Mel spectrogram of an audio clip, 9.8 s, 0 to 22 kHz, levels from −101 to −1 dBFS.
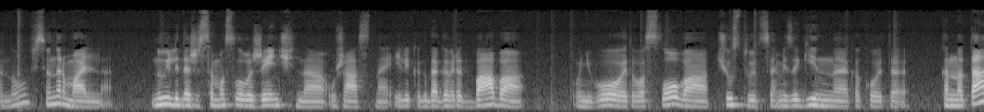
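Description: No technical faults can be heard anywhere in the speech recording.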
